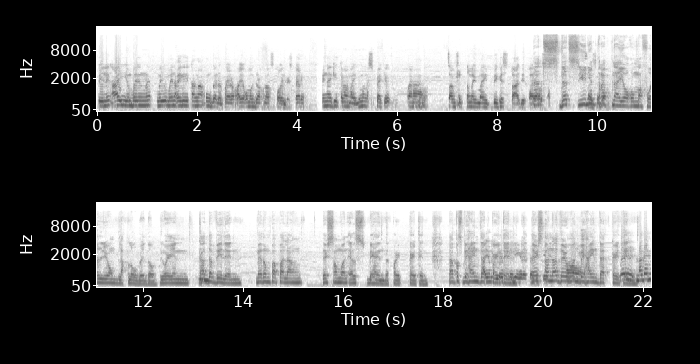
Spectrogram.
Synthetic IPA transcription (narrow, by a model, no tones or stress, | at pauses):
fiːlɪŋʔajːʊnbɐjʊŋɐmɐjmɐjnɐkikiːt̪ɐŋakʊŋɡɐnonpɛːɾoʔɐjoːkomɐɡ̚d̪ɾap̚nɐŋspojlɛɹspɛːɾo | mɐjnɐkikiːt̪ɐŋaŋajonjʊŋmɐŋaspɛkʊ | ɐ | samʃʊt̪̚nɐmɐjmɐjbɪɡɛst̪̚bad̪ipaɾd̪at̪sd̪at̪sjʊnjʊŋt̪ɾap̚nɐʔɐjoɐkomɐfoljʊŋblaklowvɛɹd̪owuwɛɹɪnkad̪ɐvɪlɐn | mɛːɾonpɐpɐlɐŋ | d̪ɛɹsːɐ̃mwɐ̃nɛlsbɪhãj̃nd̪d̪ɐkkɐɹt̪ɛnt̪aːposbɪɦãj̃nd̪ðɐjʊkɐɹɛ̃nid̪ɛɹsɐnɐðəɹwɐ̃nbɪɦãjnd̪ːɐt̪̚kɐɹt̪ɛmɐɡɐ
